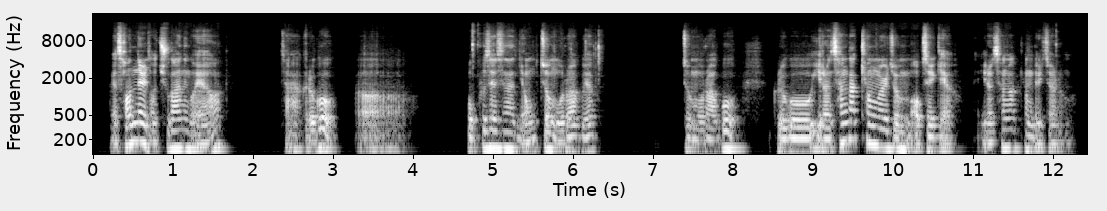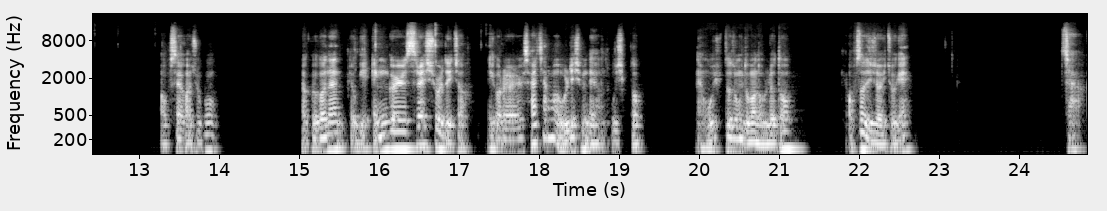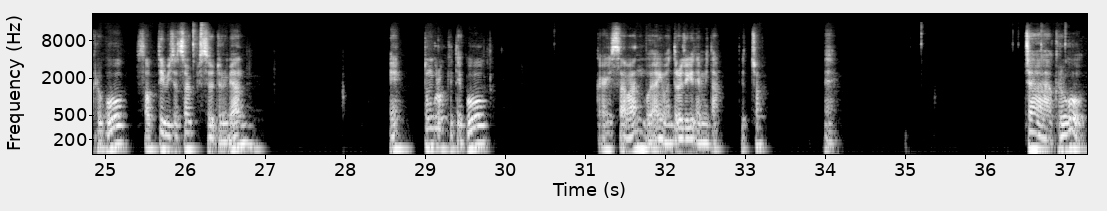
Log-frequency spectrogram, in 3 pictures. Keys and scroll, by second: 6.1 5, 6.3 Return, 11.7 ctrl+2, 13.5 Escape, 15.9 ctrl+2, 17.1 Escape, 18.9 0, 29.9 a, 30.7 3.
